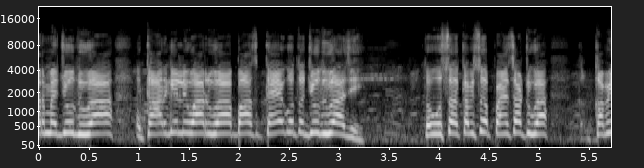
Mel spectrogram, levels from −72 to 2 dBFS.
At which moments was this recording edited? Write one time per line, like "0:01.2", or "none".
none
